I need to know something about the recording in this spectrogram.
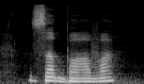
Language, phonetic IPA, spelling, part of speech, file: Ukrainian, [zɐˈbaʋɐ], забава, noun, Uk-забава.ogg
- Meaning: fun, amusement, entertainment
